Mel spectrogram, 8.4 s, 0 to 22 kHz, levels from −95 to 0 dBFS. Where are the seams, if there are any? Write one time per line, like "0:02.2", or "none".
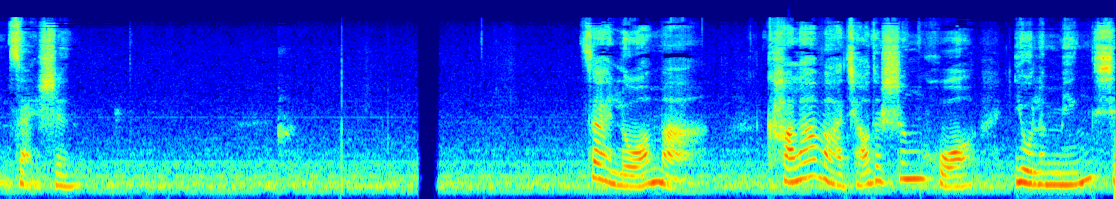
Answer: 0:02.1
